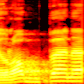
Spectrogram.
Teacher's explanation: اس میں را موٹا ہے کیونکہ را کے اوپر حرکت ہے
